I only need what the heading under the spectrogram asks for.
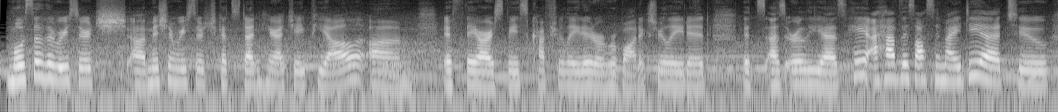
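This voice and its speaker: A woman's voice: medium pitch, fairly even intonation, moderate pace. A woman talking casually about her work, chatty and enthusiastic, with filler words. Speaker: visual strategist. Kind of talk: casual interview talk. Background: music.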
